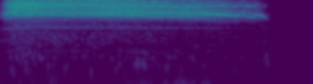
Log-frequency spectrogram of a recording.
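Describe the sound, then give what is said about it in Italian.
A person hisses as a signal in reply: one loud, sustained, breathy hiss that holds steady for about two seconds and then cuts off abruptly, with nothing else heard. “mi affrettai a rispondere col solito sibilo.”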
